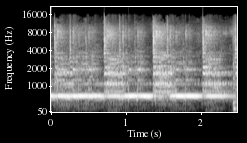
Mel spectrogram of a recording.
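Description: Kirtan accompaniment: a steady held note with metallic strikes about every two-thirds of a second. The drum drops out here and comes back just after.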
